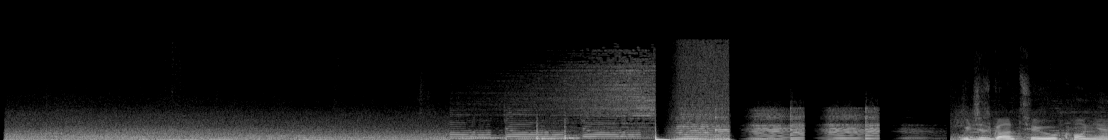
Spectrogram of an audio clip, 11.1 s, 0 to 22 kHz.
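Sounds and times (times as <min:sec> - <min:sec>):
street traffic noise: 0:00.0 - 0:04.6.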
